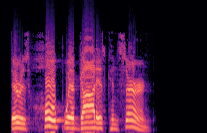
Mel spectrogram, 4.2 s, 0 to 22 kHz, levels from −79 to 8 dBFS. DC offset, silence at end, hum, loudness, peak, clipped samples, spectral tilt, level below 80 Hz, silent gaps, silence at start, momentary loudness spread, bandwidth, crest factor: under 0.1%; 1.2 s; none; -7 LUFS; 0 dBFS; 4%; -5.5 dB/octave; -44 dBFS; none; 0.2 s; 13 LU; 11 kHz; 10 dB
